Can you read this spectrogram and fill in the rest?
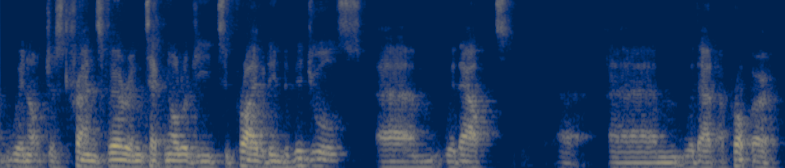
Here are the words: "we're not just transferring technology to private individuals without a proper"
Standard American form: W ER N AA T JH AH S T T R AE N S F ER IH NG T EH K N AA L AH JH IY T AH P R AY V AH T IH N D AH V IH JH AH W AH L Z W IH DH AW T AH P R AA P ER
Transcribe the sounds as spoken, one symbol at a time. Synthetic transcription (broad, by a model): W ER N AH T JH AH S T T R AE N S F ER IH NG T EH K N AA L AH JH IY T AH P R AY V AH T IH N D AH V IH JH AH W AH L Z W IH DH AW T AH P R AA P ER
